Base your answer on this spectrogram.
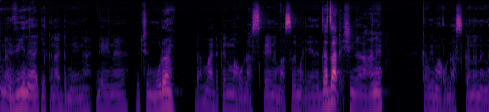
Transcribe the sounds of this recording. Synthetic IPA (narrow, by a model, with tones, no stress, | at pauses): na˨vi˦na˨ja˦kʲi˨kə˦na˦dɨ˨ma˨i˦na˦ɗa˦i˦nə˦hə˦t͡ʃi˦˨mu˦ɾa˦n | da̰˦ma˦di˨kə˦n˦ma˨hu˨ɗa˨ska˦i˦nə˨ma˨sə˦ma˨ɗʲa˦ə˦d͡za˦d͡za˦ɗʃi˦na˨ha˦ni˦ | ka˨ɓa˨ma˨hu˨da˨ska˦nə˦nə˨nə˨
